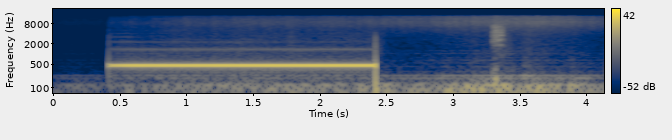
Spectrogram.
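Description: A loud, steady telephone dial tone hums for about two seconds, then cuts off with a click, followed by faint line hiss and a single brief dialing beep, as a phone call is being placed.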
